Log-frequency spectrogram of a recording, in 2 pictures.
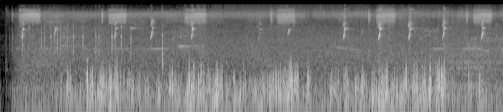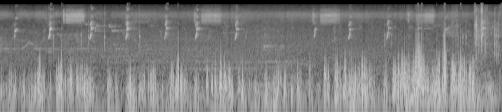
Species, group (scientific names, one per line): Yoyetta cumberlandi
Cicadidae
